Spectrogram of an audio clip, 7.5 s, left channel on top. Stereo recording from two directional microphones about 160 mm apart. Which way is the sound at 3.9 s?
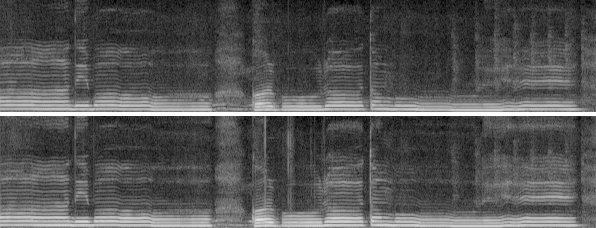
20° right (ahead or behind).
